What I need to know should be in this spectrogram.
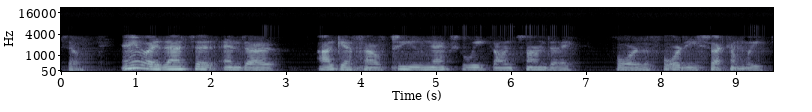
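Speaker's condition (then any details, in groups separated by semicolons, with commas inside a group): Multiple sclerosis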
